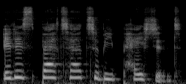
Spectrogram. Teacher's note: 中间的这个 t 爆破送气很明显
